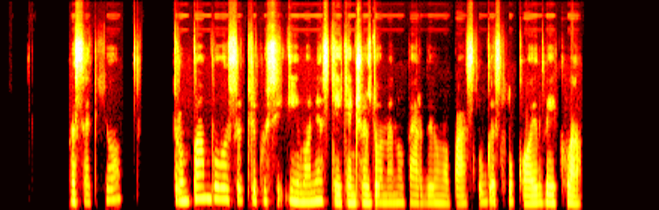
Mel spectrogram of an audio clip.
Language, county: Lithuanian, Kaunas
